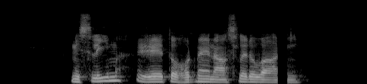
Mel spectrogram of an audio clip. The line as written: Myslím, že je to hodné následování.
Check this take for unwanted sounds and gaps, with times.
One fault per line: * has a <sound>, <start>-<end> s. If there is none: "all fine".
* has a dropout, 2.8-2.9 s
